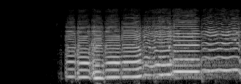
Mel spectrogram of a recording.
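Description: Lead violin of a Hungarian Gypsy band (the primás) comes in about half a second in, playing an ornamented melody with slides and vibrato. It is the instrumental opening of a magyarnóta song.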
